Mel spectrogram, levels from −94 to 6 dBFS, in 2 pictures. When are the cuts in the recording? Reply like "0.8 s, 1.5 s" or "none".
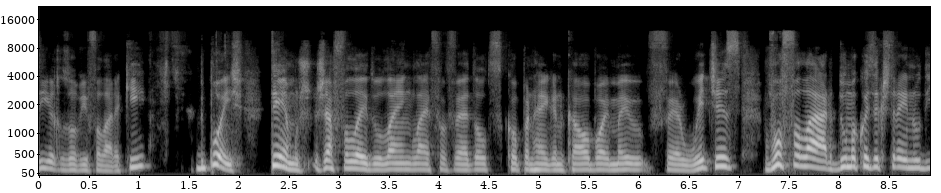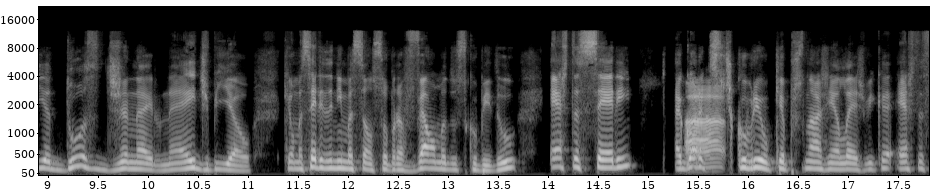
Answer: none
